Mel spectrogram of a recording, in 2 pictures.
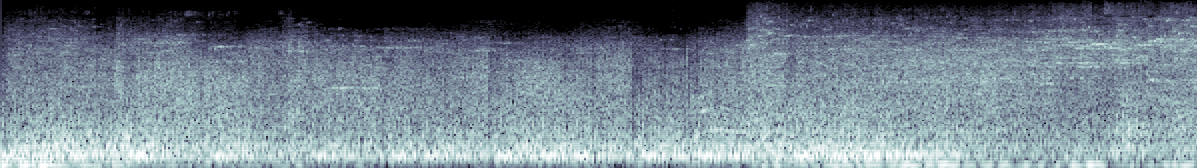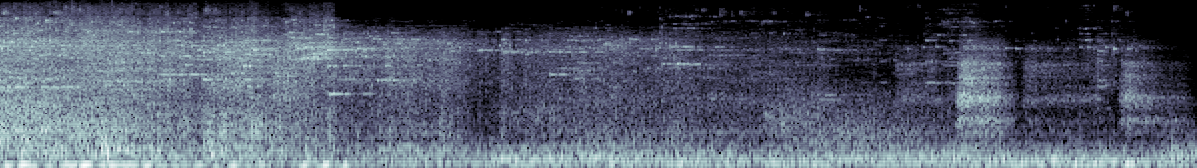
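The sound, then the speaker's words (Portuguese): A loud, roaring explosion from a film dubbed in Italian, a dense wall of crackling, shattering debris noise with heavy low rumble early on that thins into a sustained hiss and clatter. “Ué, uma frase e uma explosão só.”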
